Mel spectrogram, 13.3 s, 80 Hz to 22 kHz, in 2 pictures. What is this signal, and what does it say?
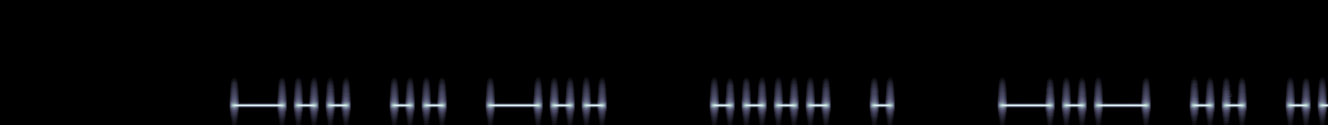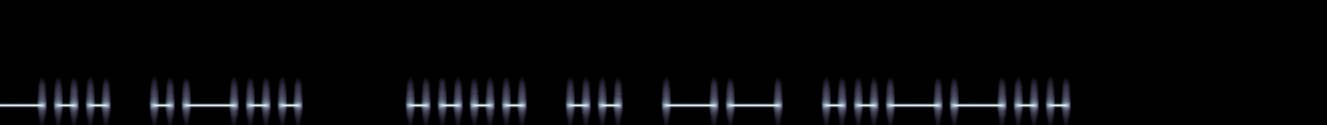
Morse code, heard as a keyed tone, about 15 wpm, 700 Hz. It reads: DID HE KILL HIM?
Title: Sentences from Top 1400 Words 15wpm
